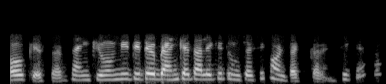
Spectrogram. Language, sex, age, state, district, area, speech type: Marathi, female, 30-45, Maharashtra, Kolhapur, urban, conversation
